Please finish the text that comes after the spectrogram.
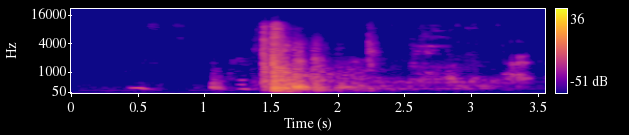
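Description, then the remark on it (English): A few light knocks on a door, then a louder thud or bang as the door is struck, followed by muffled rustling and indistinct voices. “You better knock gently on the door.”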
